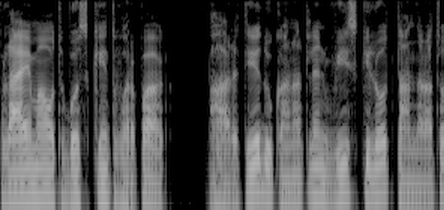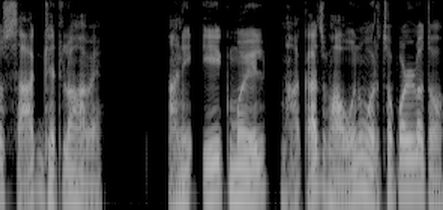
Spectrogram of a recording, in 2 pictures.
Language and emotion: Goan Konkani, sad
